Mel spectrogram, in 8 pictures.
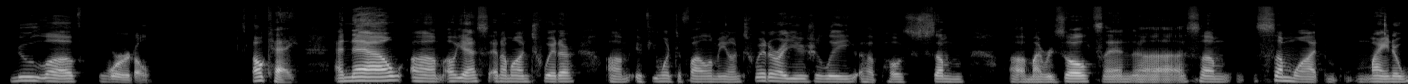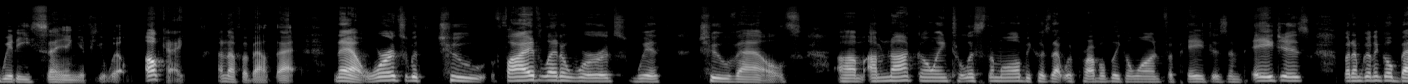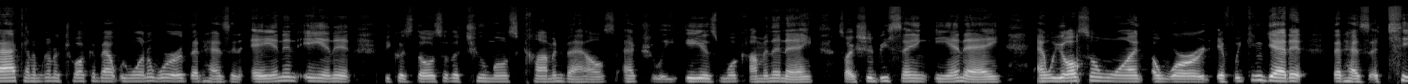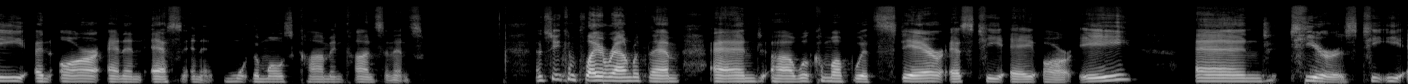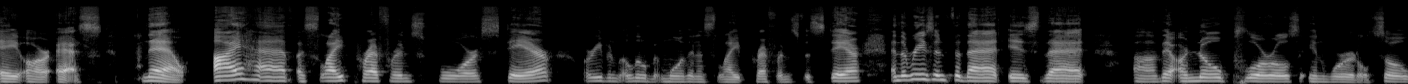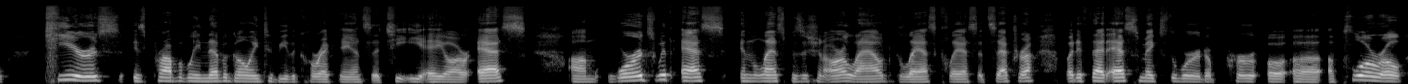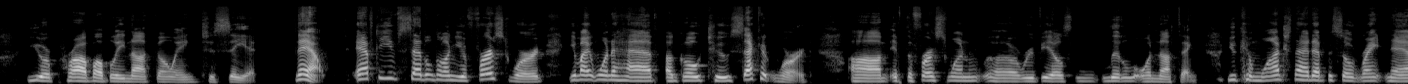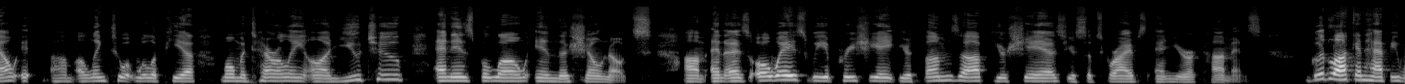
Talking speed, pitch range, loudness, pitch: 175 wpm, 135-165 Hz, -24 LUFS, 145 Hz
